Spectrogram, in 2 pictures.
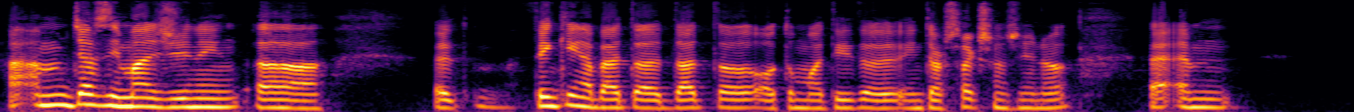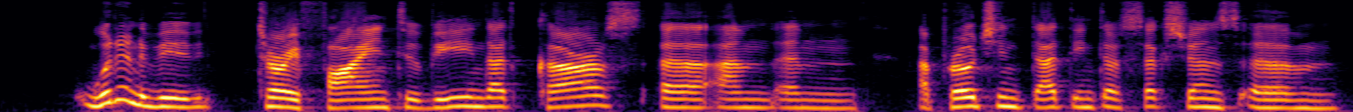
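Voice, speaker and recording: A man's voice: fairly high pitch, fairly even intonation, normal speed, pushed and bright, dull audio. A man hosting a podcast, asking questions hesitantly with many fillers and closing the show. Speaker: podcast host. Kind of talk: interview questions and show outro.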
